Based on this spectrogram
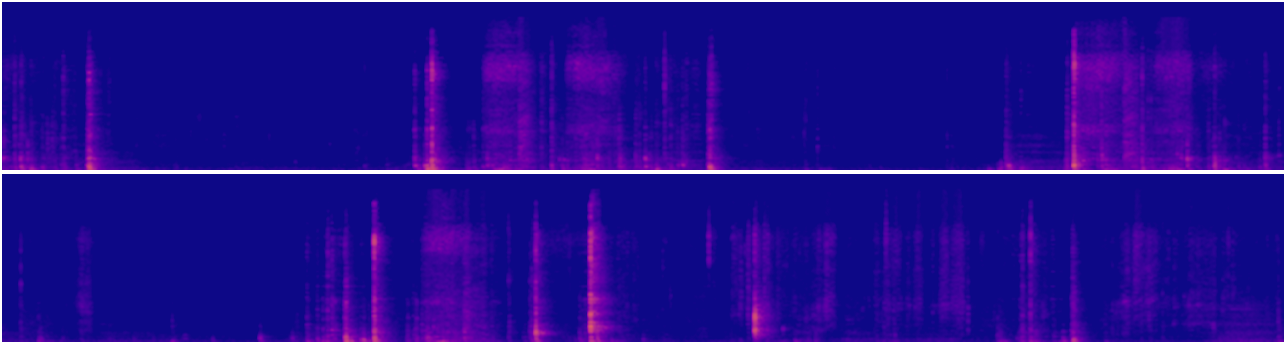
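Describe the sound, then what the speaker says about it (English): Paper strips being cut to length for a sunflower craft project: a series of short crisp snips and rustles in irregular bursts, close and clear, with quiet pauses between and no talking. "So just keep bringing them together and we'll cut them down to length."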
